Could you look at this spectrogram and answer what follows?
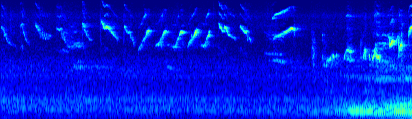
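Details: Mountain white-eye, known as pleci dakun, from Pacitan, singing a fast, bright chatter of very high, sharp downslurred chirps, then a few longer whistled notes. A brief rustling noise follows near the end.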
